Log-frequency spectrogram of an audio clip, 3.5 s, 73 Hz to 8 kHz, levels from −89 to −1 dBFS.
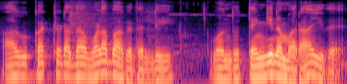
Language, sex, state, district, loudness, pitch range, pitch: Kannada, male, Karnataka, Bangalore, -18 LUFS, 95-115 Hz, 105 Hz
